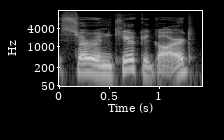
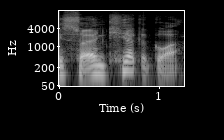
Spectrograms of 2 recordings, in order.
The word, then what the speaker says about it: Søren Kierkegaard: When talking Danish philosophers, Americans might say Søren Kierkegaard, but Danes say Søren Kierkegaard.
